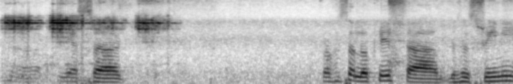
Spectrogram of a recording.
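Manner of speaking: faint, far from the mic; almost too quiet to hear; barely audible. Real, not acted. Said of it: "Your voice is very low".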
